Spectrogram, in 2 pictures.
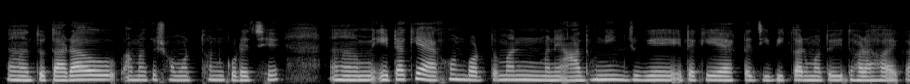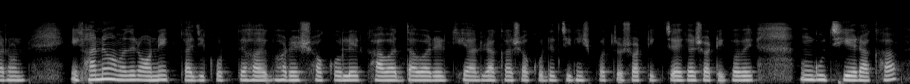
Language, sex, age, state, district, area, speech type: Bengali, female, 60+, West Bengal, Purulia, rural, spontaneous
